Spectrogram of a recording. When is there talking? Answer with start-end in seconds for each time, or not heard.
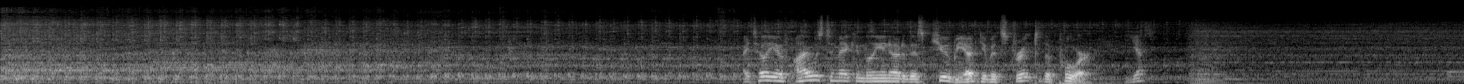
7.4-11.4.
